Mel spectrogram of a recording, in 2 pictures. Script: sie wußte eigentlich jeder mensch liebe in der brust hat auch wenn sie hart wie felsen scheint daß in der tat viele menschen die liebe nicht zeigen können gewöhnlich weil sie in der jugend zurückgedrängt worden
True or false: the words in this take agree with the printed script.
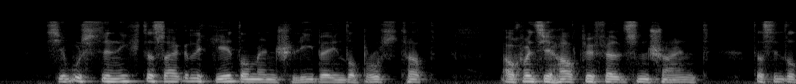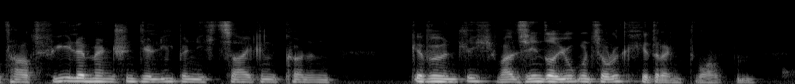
false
